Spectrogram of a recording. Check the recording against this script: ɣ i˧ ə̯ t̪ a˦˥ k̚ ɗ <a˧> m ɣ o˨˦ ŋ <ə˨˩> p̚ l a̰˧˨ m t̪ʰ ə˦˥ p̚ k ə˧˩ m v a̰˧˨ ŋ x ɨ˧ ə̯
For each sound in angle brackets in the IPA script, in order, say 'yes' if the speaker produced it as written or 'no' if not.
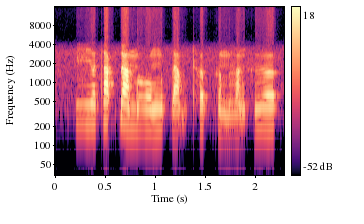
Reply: yes, yes

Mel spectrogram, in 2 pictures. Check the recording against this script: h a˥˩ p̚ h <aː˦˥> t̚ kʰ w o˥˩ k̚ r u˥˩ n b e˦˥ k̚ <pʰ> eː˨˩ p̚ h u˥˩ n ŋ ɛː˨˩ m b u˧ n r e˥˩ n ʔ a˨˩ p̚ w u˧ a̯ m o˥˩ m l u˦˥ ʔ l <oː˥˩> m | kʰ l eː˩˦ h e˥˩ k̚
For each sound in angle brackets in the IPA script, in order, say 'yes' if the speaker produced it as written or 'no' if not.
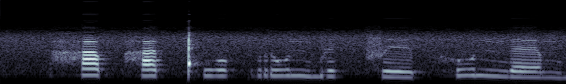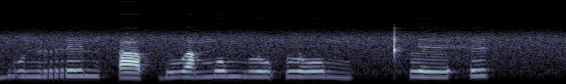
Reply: no, no, no

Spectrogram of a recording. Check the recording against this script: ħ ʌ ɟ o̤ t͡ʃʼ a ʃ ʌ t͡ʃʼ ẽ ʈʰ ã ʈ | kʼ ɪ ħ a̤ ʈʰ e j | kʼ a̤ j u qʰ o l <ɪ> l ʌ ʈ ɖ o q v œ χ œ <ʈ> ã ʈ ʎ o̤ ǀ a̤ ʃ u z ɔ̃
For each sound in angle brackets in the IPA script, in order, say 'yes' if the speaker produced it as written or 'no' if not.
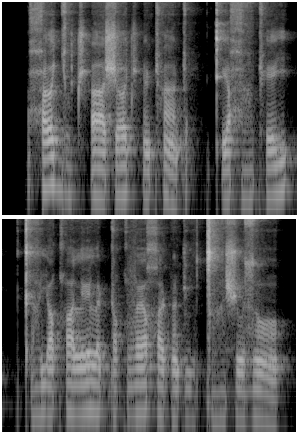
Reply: yes, yes

